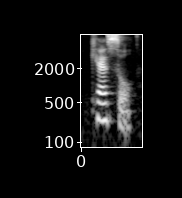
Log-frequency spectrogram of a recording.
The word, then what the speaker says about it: castle: T 소리를 살려서 스틀. 뭐 이런 식으로 읽으시면 안 됩니다. T는 소리가 나지 않아요.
